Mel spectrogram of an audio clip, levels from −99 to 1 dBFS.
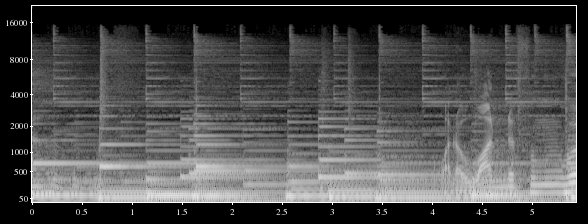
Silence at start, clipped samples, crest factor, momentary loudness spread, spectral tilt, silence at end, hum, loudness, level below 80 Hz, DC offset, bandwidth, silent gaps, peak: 0 s; under 0.1%; 16 dB; 7 LU; -8 dB/octave; 0 s; none; -21 LUFS; -26 dBFS; 2%; 14 kHz; none; -2 dBFS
